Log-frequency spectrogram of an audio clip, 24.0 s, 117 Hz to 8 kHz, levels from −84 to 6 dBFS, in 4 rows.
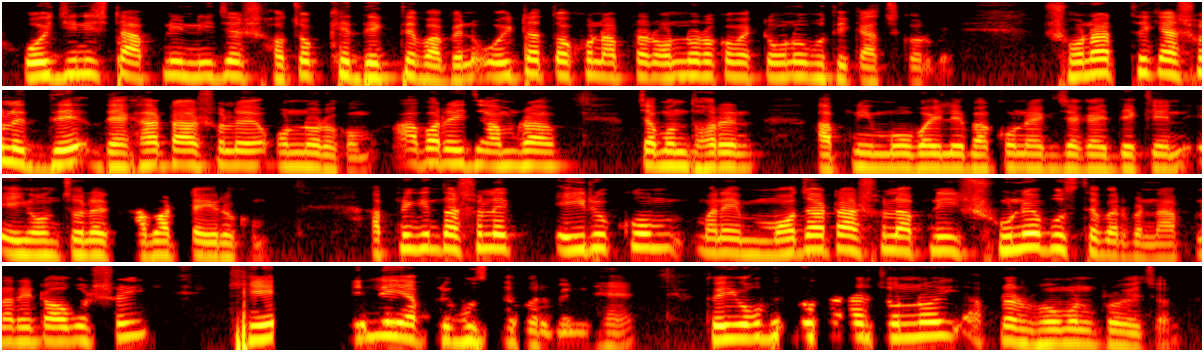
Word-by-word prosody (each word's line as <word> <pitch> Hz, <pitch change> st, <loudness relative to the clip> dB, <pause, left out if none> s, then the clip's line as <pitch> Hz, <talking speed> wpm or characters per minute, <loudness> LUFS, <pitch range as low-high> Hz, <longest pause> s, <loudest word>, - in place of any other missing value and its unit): ওই 195 Hz, -, +8 dB
জিনিসটা 215 Hz, -2 st, -1 dB
আপনি 205 Hz, +3 st, -4 dB
নিজের 195 Hz, +1 st, 0 dB
স্বচক্ষে 200 Hz, +4 st, 0 dB
দেখতে 185 Hz, +2 st, 0 dB
পাবেন, 165 Hz, +1 st, +1 dB
ওইটা 200 Hz, +3 st, +2 dB
তখন 210 Hz, +2 st, 0 dB
আপনার 185 Hz, +1 st, -2 dB
অন্যরকম 200 Hz, 0 st, 0 dB
একটা 185 Hz, +1 st, -7 dB
অনুভূতি 180 Hz, -3 st, -2 dB
কাজ 150 Hz, -1 st, -3 dB
করবে। 145 Hz, -, -12 dB, 0.6 s
শোনার 220 Hz, +4 st, +4 dB
থেকে 230 Hz, -1 st, +1 dB
আসলে 220 Hz, +1 st, +3 dB, 0.2 s
দে 195 Hz, +2 st, +7 dB, 0.2 s
দেখাটা 185 Hz, +3 st, +2 dB
আসলে 190 Hz, +1 st, -2 dB, 0.2 s
অন্যরকম। 165 Hz, -6 st, -2 dB, 0.2 s
আবার 210 Hz, +1 st, +2 dB
এই 200 Hz, -, 0 dB
যে, -, -, -2 dB
আমরা 185 Hz, +1 st, +2 dB, 0.5 s
যেমন 180 Hz, -1 st, +3 dB
ধরেন, 170 Hz, 0 st, +2 dB, 0.4 s
আপনি 155 Hz, +3 st, -5 dB, 0.2 s
মোবাইলে 165 Hz, 0 st, +1 dB
বা 155 Hz, -, +1 dB
কোনো 165 Hz, -1 st, -2 dB
এক 155 Hz, -, -8 dB
জায়গায় 155 Hz, -1 st, -2 dB
দেখলেন, 155 Hz, 0 st, -3 dB, 0.2 s
এই 175 Hz, -, +1 dB
অঞ্চলের 170 Hz, +1 st, +1 dB
খাবারটা 165 Hz, +1 st, -1 dB
এরকম। 150 Hz, -3 st, -6 dB, 0.6 s
আপনি 180 Hz, +5 st, -5 dB
কিন্তু 235 Hz, 0 st, +2 dB
আসলে, 240 Hz, 0 st, +3 dB, 0.4 s
এইরকম 240 Hz, +2 st, +2 dB, 0.3 s
মানে 195 Hz, 0 st, 0 dB, 0.2 s
মজাটা 225 Hz, +5 st, +4 dB
আসলে 220 Hz, +2 st, -1 dB
আপনি 210 Hz, +1 st, -3 dB, 0.2 s
শুনে 225 Hz, +3 st, +5 dB
বুঝতে 220 Hz, -3 st, -1 dB
পারবেন 155 Hz, -3 st, -4 dB
না। -, -, -4 dB
আপনার 185 Hz, +4 st, -5 dB
এটা 190 Hz, +1 st, 0 dB
অবশ্যই 200 Hz, +5 st, -3 dB, 0.5 s
খেয়ে 210 Hz, +2 st, +6 dB, 0.4 s
খেলেই 235 Hz, +2 st, +2 dB
আপনি 195 Hz, -1 st, -6 dB
বুঝতে 180 Hz, -1 st, -4 dB
পারবেন, 140 Hz, -1 st, -7 dB
হ্যাঁ। 140 Hz, +1 st, -10 dB, 0.4 s
তো, -, -, -28 dB
এই -, -, +2 dB
অভিজ্ঞতাটার 230 Hz, 0 st, -1 dB
জন্যই 230 Hz, +3 st, +4 dB, 0.2 s
আপনার 190 Hz, -1 st, -1 dB
ভ্রমণ 165 Hz, +1 st, 0 dB
প্রয়োজন। 145 Hz, -4 st, -4 dB
190 Hz, 165 wpm, -21 LUFS, 165-215 Hz, 0.6 s, ওই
